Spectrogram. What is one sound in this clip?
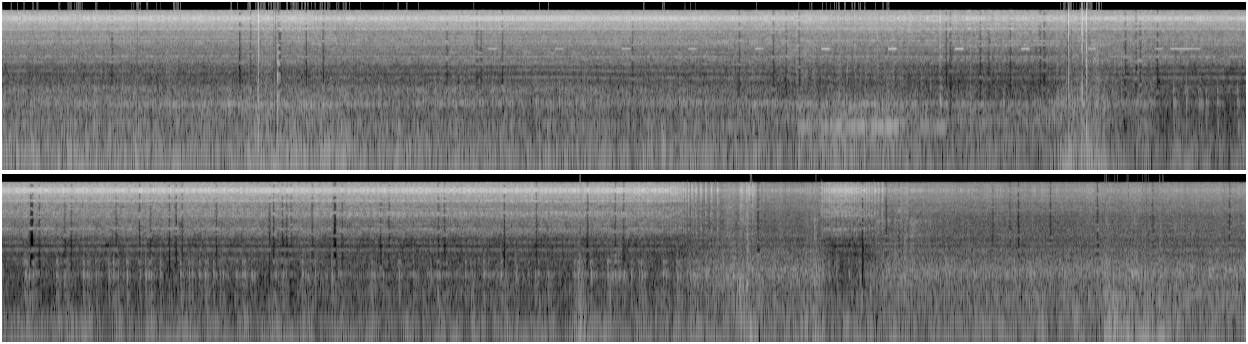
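Wind rushes loudly past a moving vehicle.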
